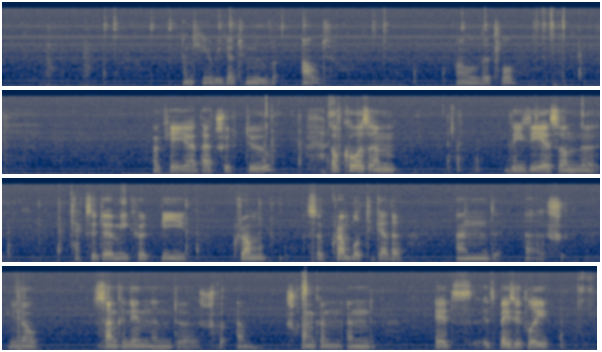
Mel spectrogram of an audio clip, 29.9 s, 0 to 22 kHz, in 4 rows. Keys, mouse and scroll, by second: 0.1-1.6 right drag, 2.1-5.3 right drag, 6.1-7.9 right drag, 7.1 Tab, 7.9 middle click, 11.5 middle click.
